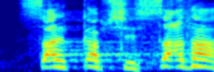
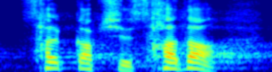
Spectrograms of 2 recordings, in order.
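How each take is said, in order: First: The s sounds are tense. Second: The s sounds are plain. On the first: The speaker calls it right. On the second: The speaker calls it wrong.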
